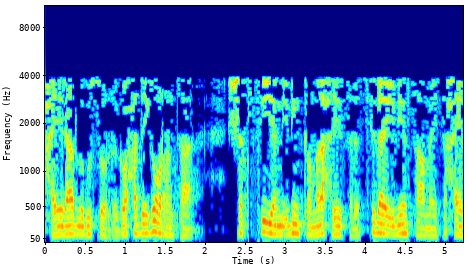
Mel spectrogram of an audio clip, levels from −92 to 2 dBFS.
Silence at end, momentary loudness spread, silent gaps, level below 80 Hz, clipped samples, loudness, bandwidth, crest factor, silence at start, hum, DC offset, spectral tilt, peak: 0 s; 8 LU; none; -58 dBFS; under 0.1%; -25 LUFS; 4.1 kHz; 20 dB; 0 s; none; under 0.1%; -10.5 dB/octave; -4 dBFS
